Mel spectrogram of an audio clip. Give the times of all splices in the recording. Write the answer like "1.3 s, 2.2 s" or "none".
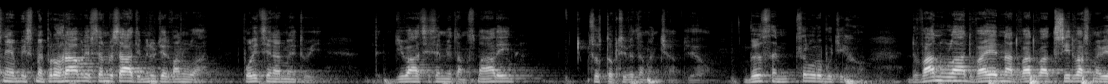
7.4 s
